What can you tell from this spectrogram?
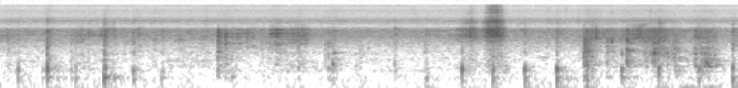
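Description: Fingertips and palms pressing and patting pizza dough flat on a floured countertop: soft irregular taps, with a few brief rubbing swishes about two-thirds of the way in.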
